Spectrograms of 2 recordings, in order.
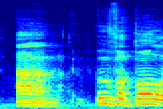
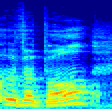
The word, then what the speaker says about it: Uwe Boll: The only valuable thing in Postal is Uwe Boll is in the movie, and there's a scene where they say his name, so I now know how to pronounce his name.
